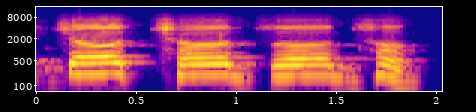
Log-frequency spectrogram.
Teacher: दंत प्लस तालु या मुखाच्या भागातून बोललं जातं आणि यांना दंत तालव्य असं नाव दिलेलं आहे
